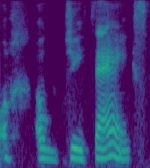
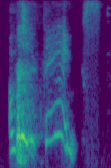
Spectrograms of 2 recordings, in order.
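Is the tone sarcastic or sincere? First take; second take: sarcastic; sincere. First: It is said in a sarcastic, flip tone. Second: It is said in a sincere, grateful tone.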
